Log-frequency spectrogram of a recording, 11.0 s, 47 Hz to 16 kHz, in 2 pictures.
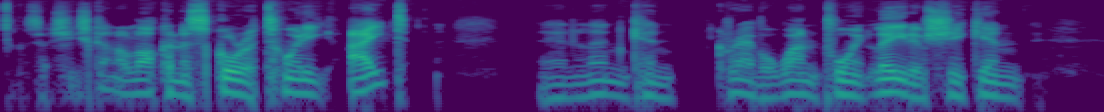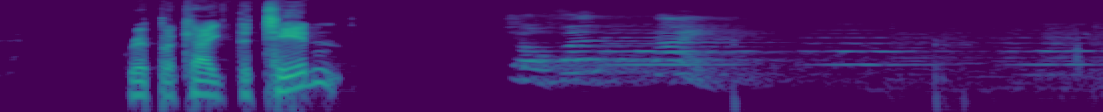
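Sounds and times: faint sustained music tones: 8.1 - 11.0.

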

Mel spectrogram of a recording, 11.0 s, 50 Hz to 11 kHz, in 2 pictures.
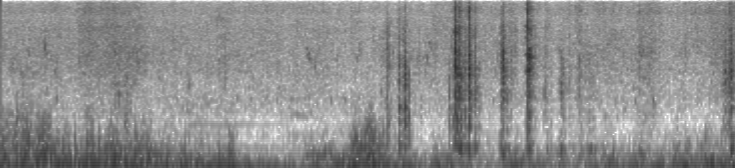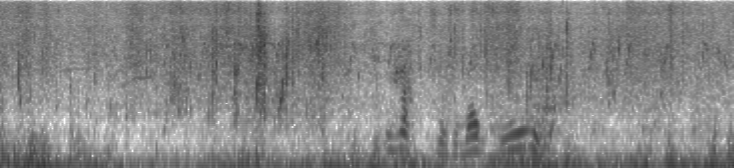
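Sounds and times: wind rumbling on microphone: 0.0 - 11.0
footsteps sloshing through water: 4.4 - 11.0.

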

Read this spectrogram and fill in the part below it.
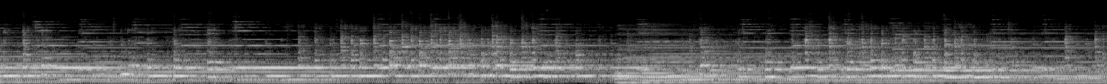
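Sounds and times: plucked electric guitar notes: 0.0 - 11.0.

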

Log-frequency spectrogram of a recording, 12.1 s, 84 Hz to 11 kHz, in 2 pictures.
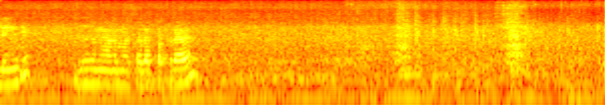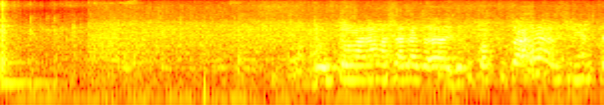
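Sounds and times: onions sizzling in a pan: 6.7 - 12.0.

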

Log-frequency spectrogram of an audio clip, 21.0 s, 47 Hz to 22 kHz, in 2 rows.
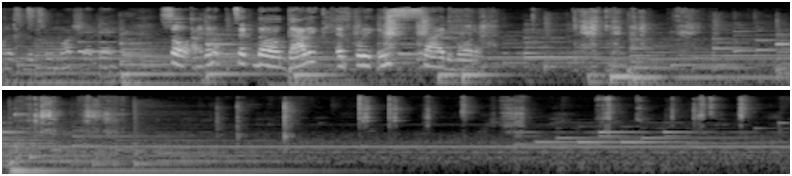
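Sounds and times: background music: 0.0 - 15.4, 17.2 - 21.0
metal spoon scraping stone mortar: 3.8 - 9.6, 10.4 - 12.4, 15.2 - 17.6, 18.4 - 20.6.

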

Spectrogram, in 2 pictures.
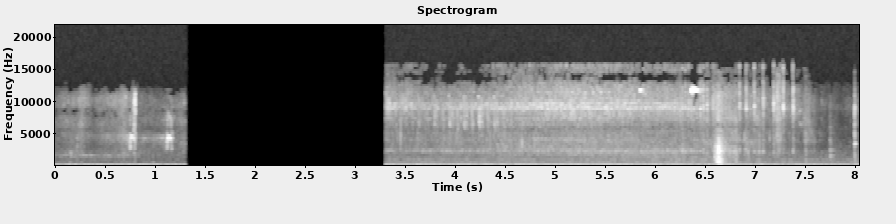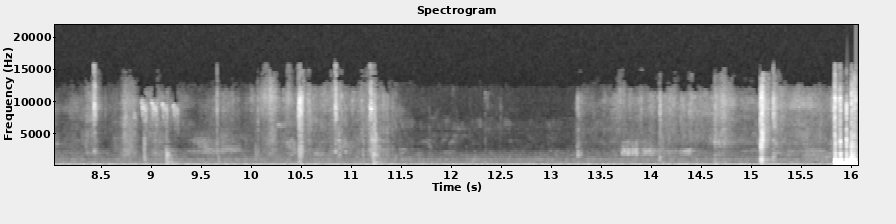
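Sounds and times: low outdoor rumble: 3.4 - 16.0.

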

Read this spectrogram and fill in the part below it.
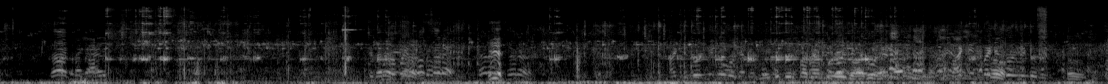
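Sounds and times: wind rumble on microphone: 0.0 - 11.0
men talking: 0.5 - 11.0.

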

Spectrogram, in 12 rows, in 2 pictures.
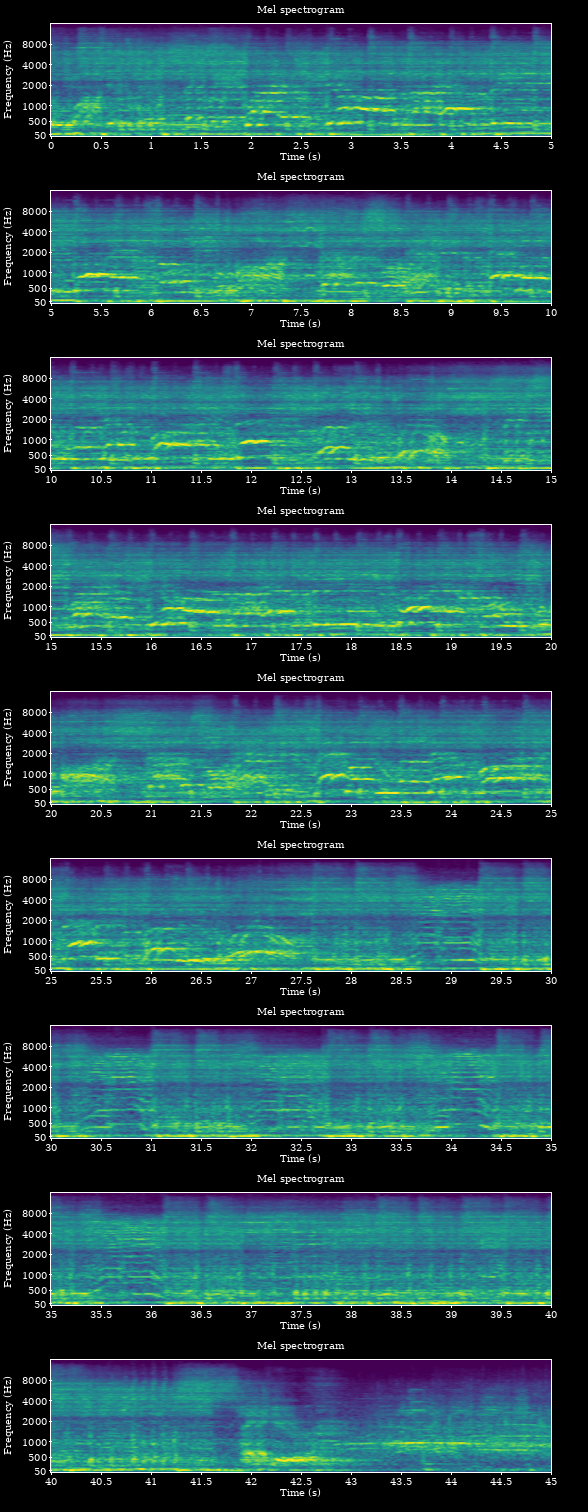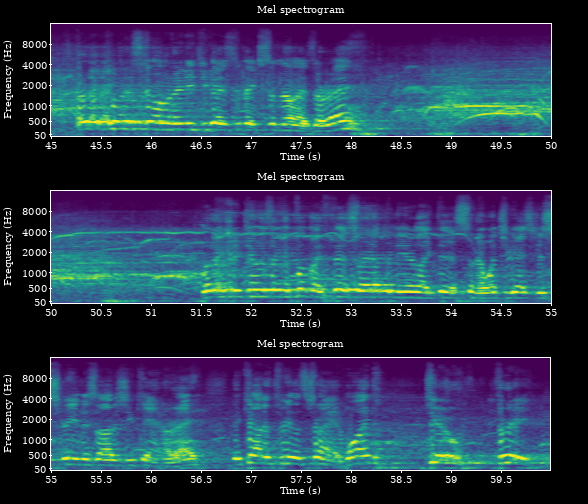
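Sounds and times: person singing: 0.0 - 27.6
heavy metal band playing live: 0.0 - 42.2.

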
